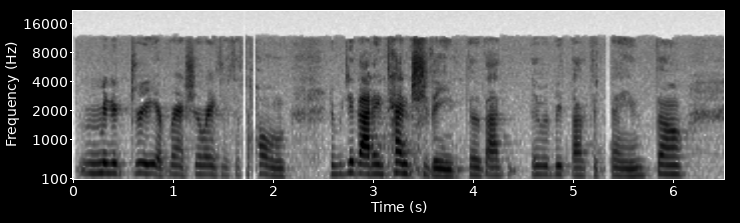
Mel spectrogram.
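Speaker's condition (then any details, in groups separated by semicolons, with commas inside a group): Deaf and hard of hearing; since childhood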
